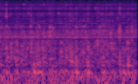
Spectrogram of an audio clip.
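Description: Clean spring water from a mountain source pours steadily from a fountain on a Swiss trail, a continuous close splashing gush with no pauses.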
